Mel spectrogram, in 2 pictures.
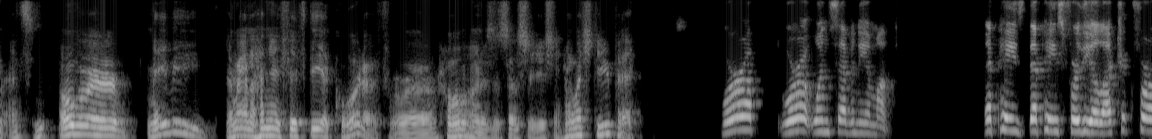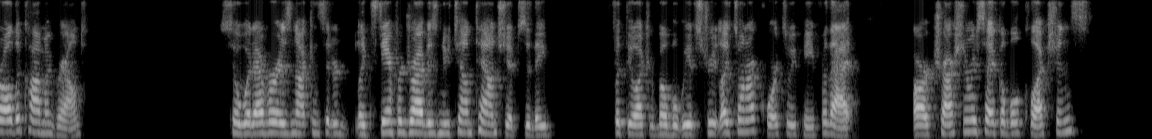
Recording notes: Participants in the 22 May 2023 Meet Mack Monday Zoom meeting.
